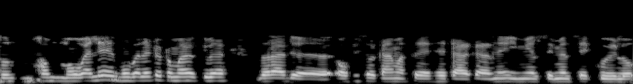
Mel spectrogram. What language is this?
Assamese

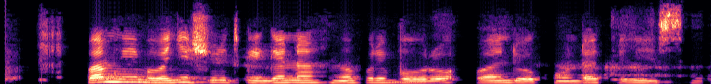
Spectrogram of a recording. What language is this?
Kinyarwanda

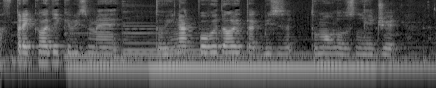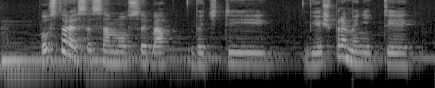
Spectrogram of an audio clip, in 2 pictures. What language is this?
Slovak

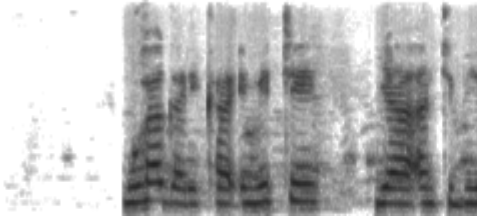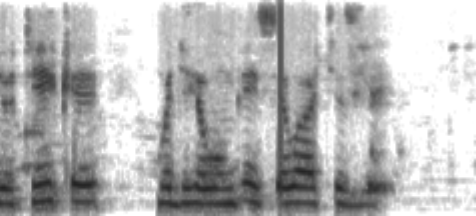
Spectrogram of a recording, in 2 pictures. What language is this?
Kinyarwanda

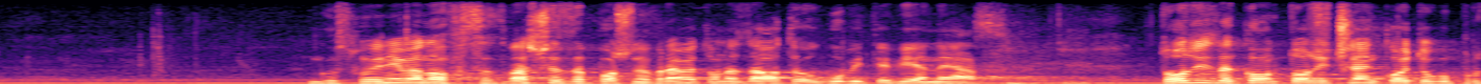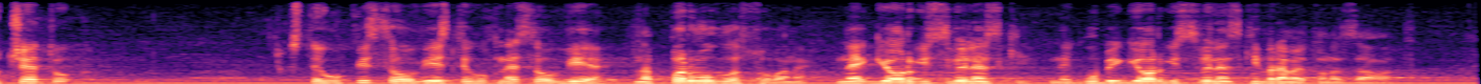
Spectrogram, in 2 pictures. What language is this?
Bulgarian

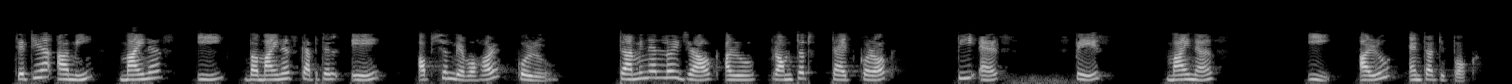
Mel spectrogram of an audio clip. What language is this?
Assamese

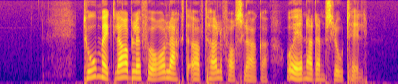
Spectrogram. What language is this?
Norwegian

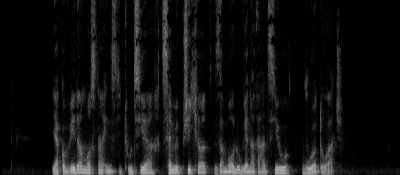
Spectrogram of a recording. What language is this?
Upper Sorbian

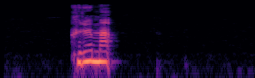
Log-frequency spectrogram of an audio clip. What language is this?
Japanese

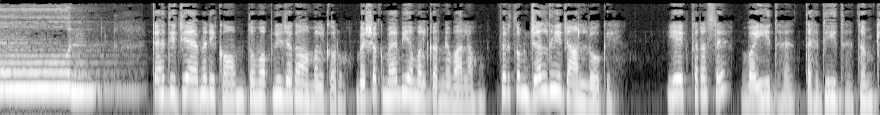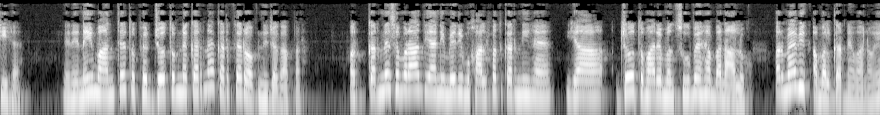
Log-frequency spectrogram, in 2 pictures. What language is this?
Urdu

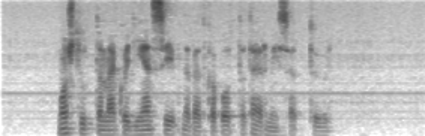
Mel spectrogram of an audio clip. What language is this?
Hungarian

